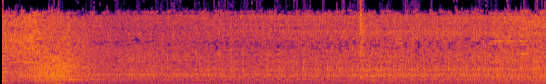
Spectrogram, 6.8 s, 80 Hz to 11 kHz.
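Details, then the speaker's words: Renault Duster 2.0 16v F4R engine, previously making a belt noise on cold mornings; after reassembly, steady even idle with a smooth low hum, no squeal or chirp. "Turma, barulho zero. Será que a cliente vai gostar?"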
